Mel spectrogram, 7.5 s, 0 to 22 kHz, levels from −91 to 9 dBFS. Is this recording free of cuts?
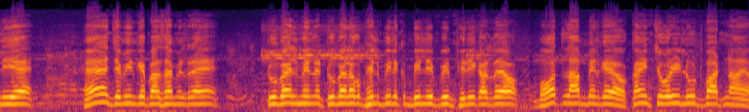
no; 1 cut; at 5.3 s

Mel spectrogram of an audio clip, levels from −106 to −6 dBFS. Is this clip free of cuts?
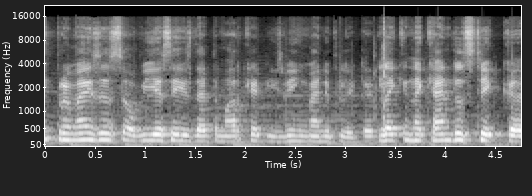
no; 1 cut; at 3.3 s

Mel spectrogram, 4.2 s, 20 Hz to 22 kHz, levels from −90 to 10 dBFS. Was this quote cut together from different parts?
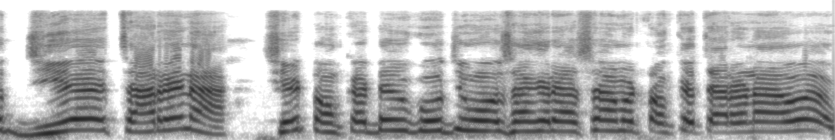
no; 0 cuts

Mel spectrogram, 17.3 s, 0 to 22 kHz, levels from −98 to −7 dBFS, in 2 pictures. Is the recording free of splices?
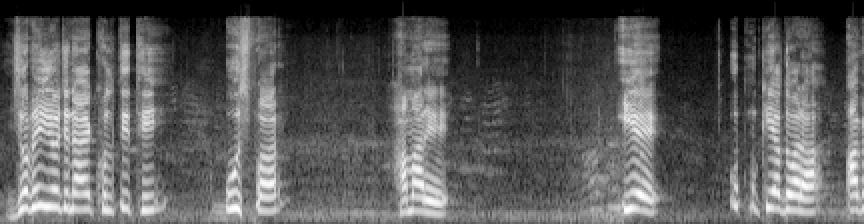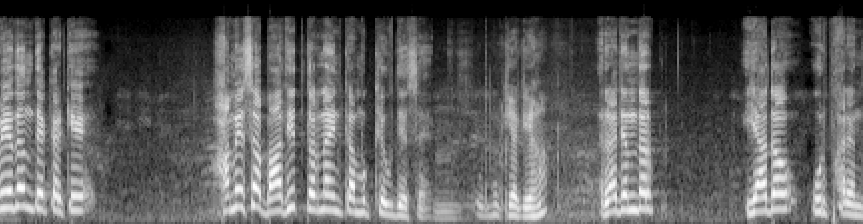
yes; 0 cuts

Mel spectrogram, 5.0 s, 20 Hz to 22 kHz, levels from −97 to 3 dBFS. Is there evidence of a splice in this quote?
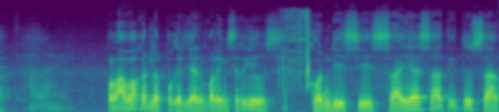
yes; 1 cut; at 2.8 s

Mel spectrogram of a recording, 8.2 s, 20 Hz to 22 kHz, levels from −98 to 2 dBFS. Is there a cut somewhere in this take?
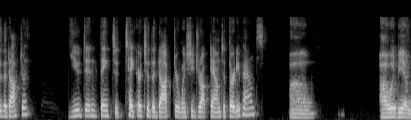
yes; 1 cut; at 1.3 s

